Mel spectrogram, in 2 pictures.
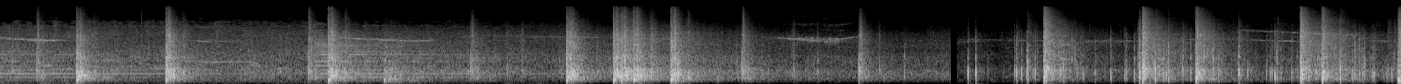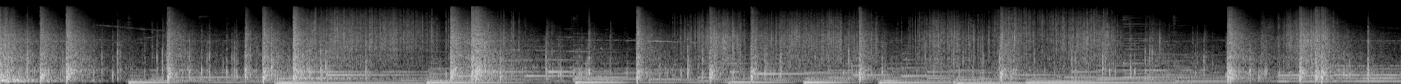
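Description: Fireworks going off in a string of sharp bangs and crackles, with a few short whistles in the first half. Music plays underneath, and a deep bass line comes in about halfway through.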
